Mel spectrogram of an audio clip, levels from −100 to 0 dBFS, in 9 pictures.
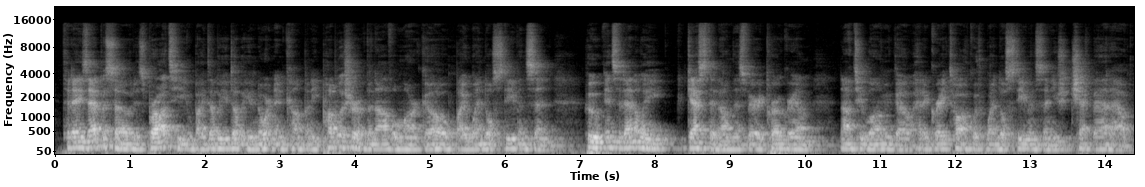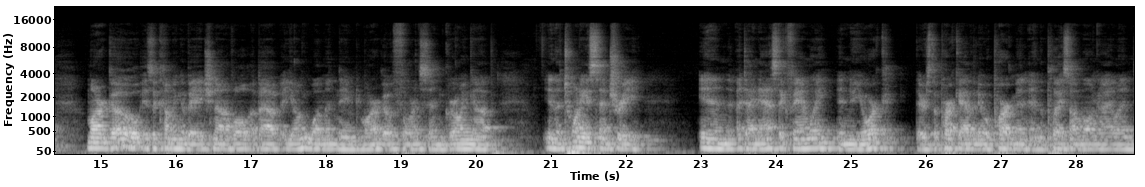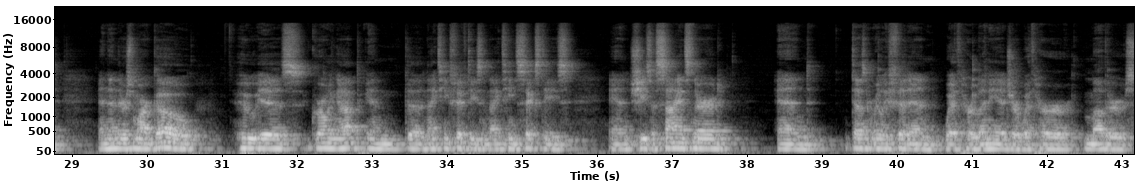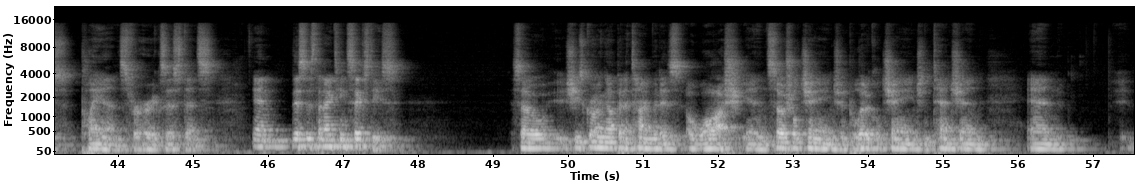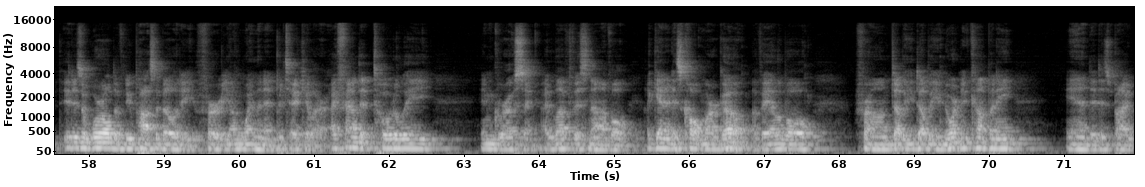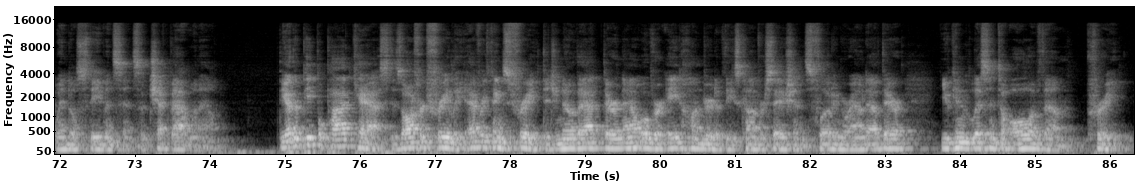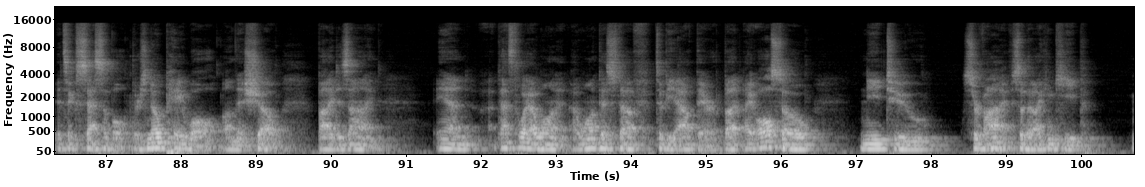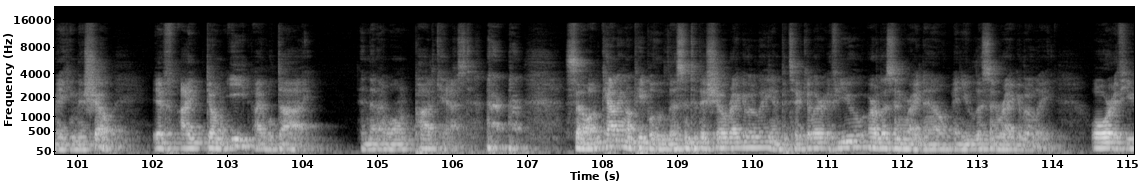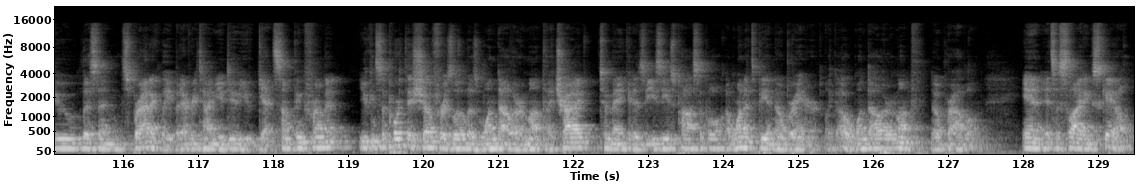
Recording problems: off-mic speech; far
room echo; slight; dies away in 0.5 s

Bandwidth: 14.5 kHz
